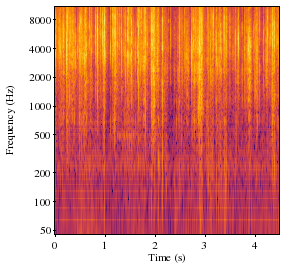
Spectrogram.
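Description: Foil Pokémon XY booster pack wrapper crinkling and tearing as it is handled and opened by hand, with many quick irregular crackles.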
